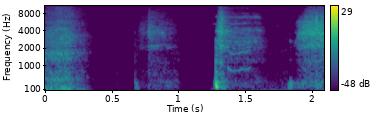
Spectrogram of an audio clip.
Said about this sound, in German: Ja, ähm, ich huste mal kurz.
